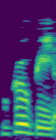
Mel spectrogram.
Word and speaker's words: RWBY: Wie ich bereits mehrfach angekündigt hatte, soll es diesmal um die Stormflower gehen, die Waffen von Lai Ren aus der Serie RWBY, auch Ruby ausgesprochen.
